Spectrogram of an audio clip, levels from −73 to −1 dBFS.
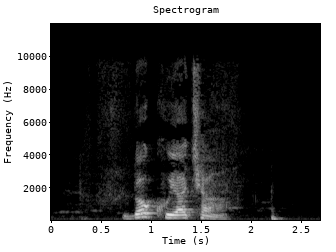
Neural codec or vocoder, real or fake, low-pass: none; real; 9.9 kHz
